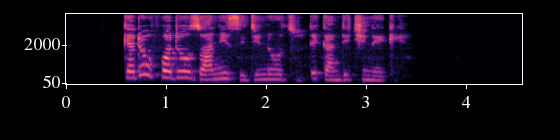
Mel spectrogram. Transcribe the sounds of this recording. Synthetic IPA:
ke˨dʊ˦fɔ˦dʊ˦za˨˦ni˦zi˨di˦no˦tʰu˨dɪ˦ka˨n̩˦dɪ˦t͡ʃi˦ne˦ki̥˨

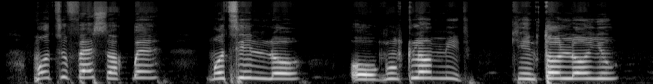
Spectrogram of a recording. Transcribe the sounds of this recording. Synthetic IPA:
mo˧tũ˦fɛ˦sɔ˧k͡pe˦ | mo˧ti˦n̩˦lo˧ | o˨ɡũ˧klo˦mĩ˦˨d | ki˧n̩˦to˦lo˦j̃ũ˦

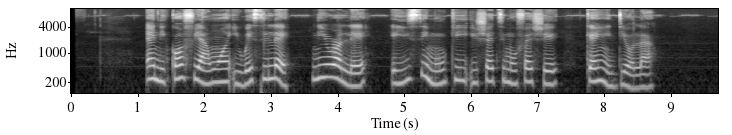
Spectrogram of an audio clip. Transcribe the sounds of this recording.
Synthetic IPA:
ɛ˧nĩ˨kɔ˦fi˧a˨w̃ɔ̃˧i˨we˨˦si˦lɛ˦˨ | nĩ˦ɾɔ˦˨lɛ˨˦ | e˦˨ji˨˦si˦˨mũ˨˦ki˦i˧ʃɛ˦ti˦mo˧fɛ˦ʃe˧ | kɛ˦j̃ĩ˦˨di˧˦ɔ˨la˨˦

